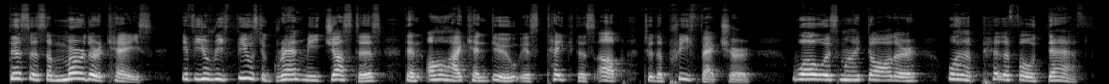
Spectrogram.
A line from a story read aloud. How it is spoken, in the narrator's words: Yan started moaning and crying and said to the magistrate in between sobs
